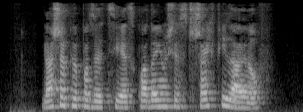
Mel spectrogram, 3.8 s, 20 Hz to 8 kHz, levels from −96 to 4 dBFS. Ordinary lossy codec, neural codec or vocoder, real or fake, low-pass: MP3, 48 kbps; none; real; 7.2 kHz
